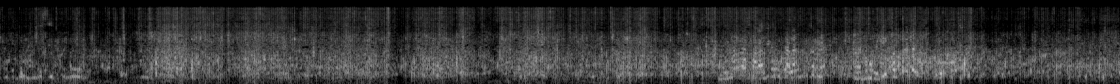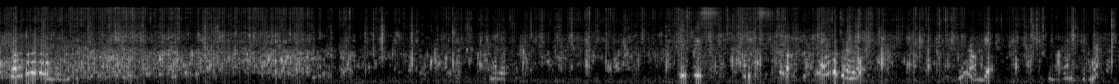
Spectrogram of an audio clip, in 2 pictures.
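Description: Running water splashing and trickling, a steady wash for the first dozen seconds or so that then breaks up into scattered separate splashes.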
